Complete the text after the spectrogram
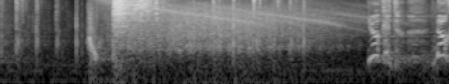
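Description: A blade swishes through the air.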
